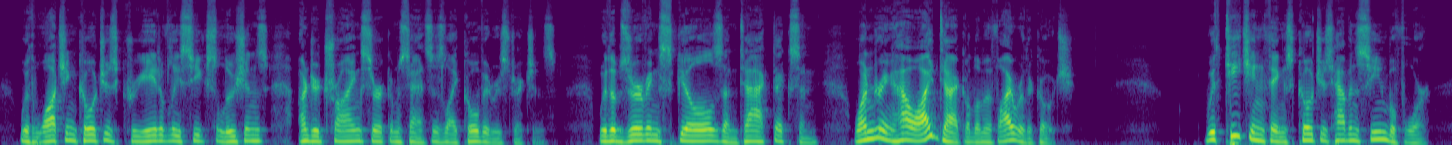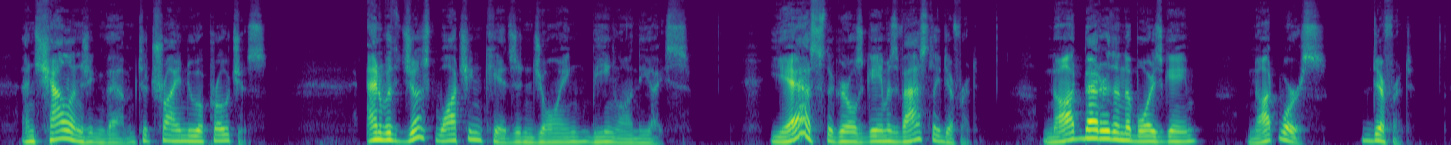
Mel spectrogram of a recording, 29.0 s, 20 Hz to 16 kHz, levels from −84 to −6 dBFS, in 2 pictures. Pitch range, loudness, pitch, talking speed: 115-150 Hz, -23 LUFS, 130 Hz, 140 wpm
